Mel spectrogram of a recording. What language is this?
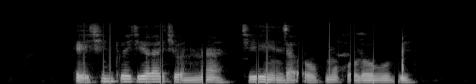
Ganda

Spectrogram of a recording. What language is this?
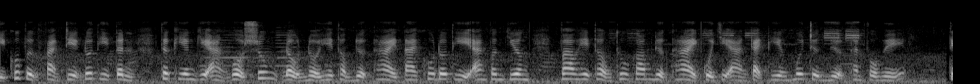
Vietnamese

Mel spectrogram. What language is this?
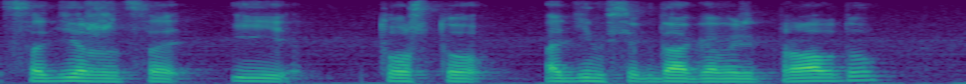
Russian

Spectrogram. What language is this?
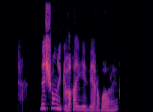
Kabyle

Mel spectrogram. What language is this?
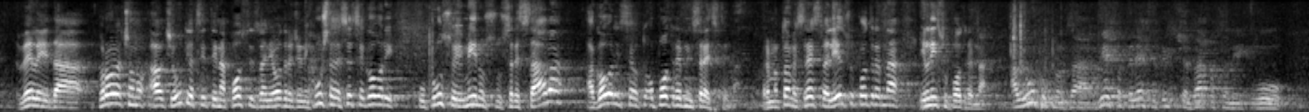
Croatian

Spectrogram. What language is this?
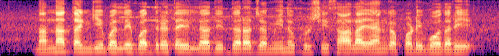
Kannada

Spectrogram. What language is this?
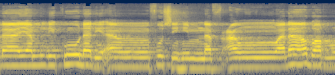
Arabic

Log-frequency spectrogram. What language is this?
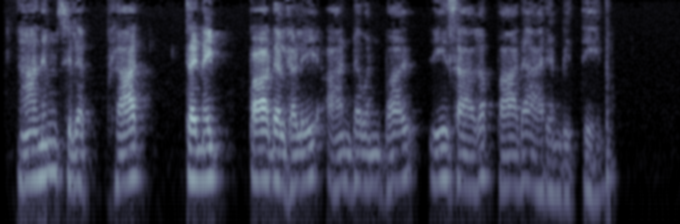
Tamil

